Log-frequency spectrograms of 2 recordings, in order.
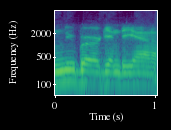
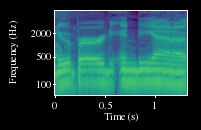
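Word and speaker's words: Newburgh: him from Brian beautiful Newberg Indiana all right sir Newberg Indiana is there an H in that silent h there is go a boy home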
